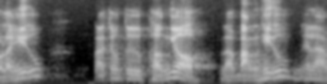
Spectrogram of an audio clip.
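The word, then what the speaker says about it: 朋友: Từ chữ này đúng một mình thì đọc là hiểu, là thanh ba, nhưng khi đi với từ bạn bè thì đọc thanh nhẹ, đọc là phấn hiểu.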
